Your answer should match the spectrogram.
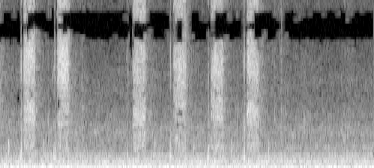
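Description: Makeup setting spray misted onto the face from a pump bottle: a quick run of short hissing sprays, about four a second, that stops shortly before the end.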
